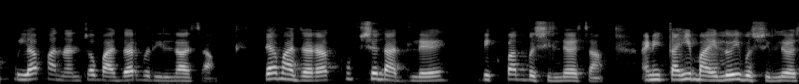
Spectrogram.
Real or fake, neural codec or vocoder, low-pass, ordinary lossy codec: fake; codec, 16 kHz, 4 kbps, X-Codec, HuBERT features, trained on LibriSpeech; none; none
